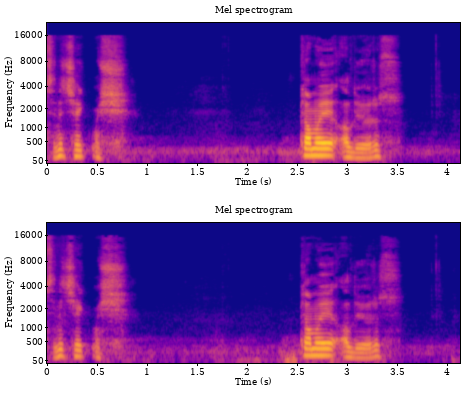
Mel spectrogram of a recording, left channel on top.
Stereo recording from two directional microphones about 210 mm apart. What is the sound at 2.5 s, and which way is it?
A man's voice, 50° left (ahead or behind).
